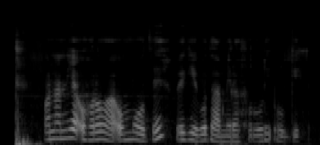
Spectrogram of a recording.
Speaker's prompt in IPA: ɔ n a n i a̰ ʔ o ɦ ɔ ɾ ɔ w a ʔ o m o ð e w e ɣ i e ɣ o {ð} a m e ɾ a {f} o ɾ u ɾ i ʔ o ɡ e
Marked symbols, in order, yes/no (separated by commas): yes, yes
